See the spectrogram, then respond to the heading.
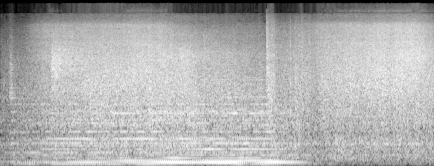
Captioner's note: water splashing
